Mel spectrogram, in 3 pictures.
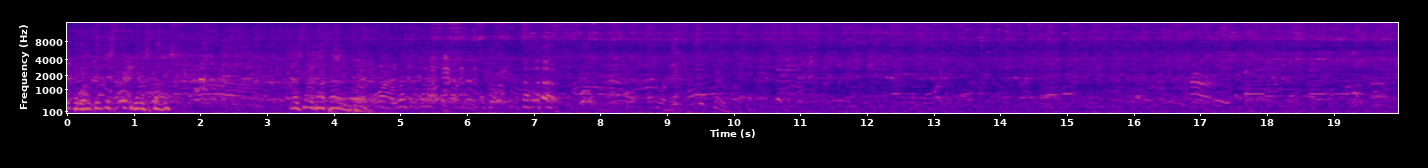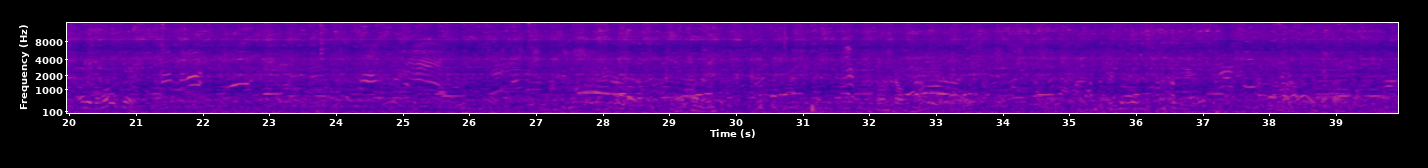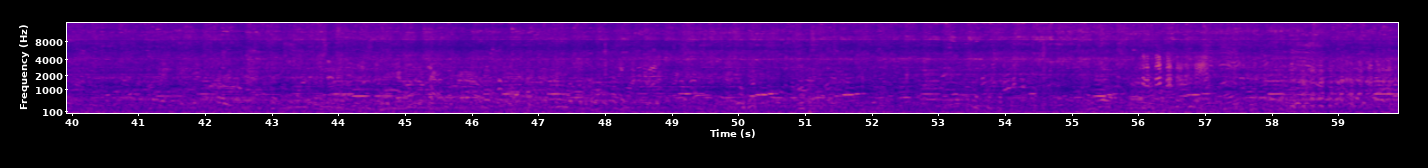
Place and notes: The Street, South Stoke, UK - Crowning the May Queen
This is the sound of the Kennet Morris Men and the children of South Stoke Primary School crowning the May Queen and officially declaring the beginning of the summer.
